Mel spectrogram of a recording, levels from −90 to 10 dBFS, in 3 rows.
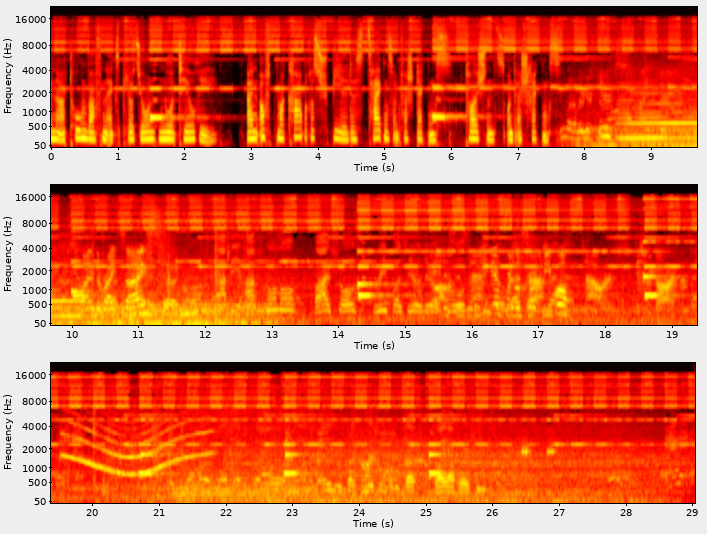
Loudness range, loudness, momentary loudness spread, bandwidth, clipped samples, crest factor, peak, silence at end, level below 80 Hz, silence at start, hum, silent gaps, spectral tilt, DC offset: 3 LU; -20 LUFS; 7 LU; 17 kHz; under 0.1%; 20 dB; 0 dBFS; 0 s; -38 dBFS; 0 s; none; none; -3 dB/octave; under 0.1%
